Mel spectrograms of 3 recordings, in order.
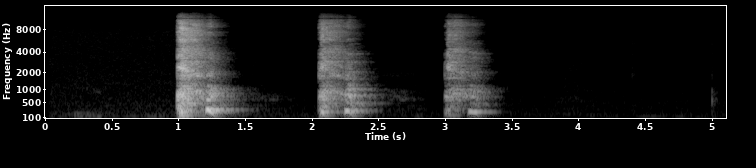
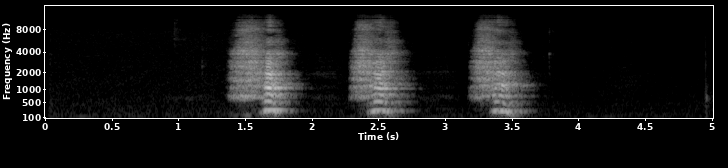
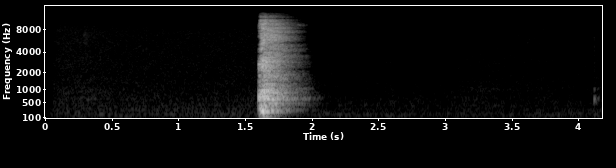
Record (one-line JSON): {"three_cough_length": "5.1 s", "three_cough_amplitude": 25357, "three_cough_signal_mean_std_ratio": 0.28, "exhalation_length": "5.0 s", "exhalation_amplitude": 16863, "exhalation_signal_mean_std_ratio": 0.33, "cough_length": "4.2 s", "cough_amplitude": 24291, "cough_signal_mean_std_ratio": 0.17, "survey_phase": "beta (2021-08-13 to 2022-03-07)", "age": "45-64", "gender": "Female", "wearing_mask": "No", "symptom_none": true, "smoker_status": "Never smoked", "respiratory_condition_asthma": false, "respiratory_condition_other": false, "recruitment_source": "REACT", "submission_delay": "2 days", "covid_test_result": "Negative", "covid_test_method": "RT-qPCR", "influenza_a_test_result": "Negative", "influenza_b_test_result": "Negative"}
